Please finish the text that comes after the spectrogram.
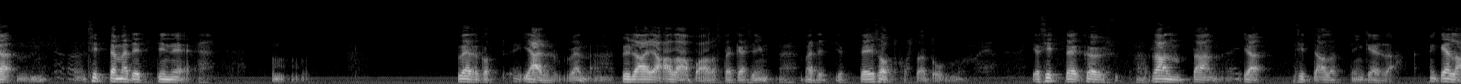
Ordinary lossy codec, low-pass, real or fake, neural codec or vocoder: MP3, 48 kbps; 19.8 kHz; real; none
